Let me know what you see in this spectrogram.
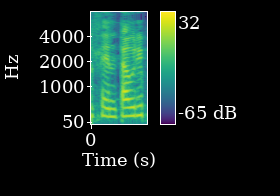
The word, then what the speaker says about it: centauri: Tienes que decir centauri porque lo estamos pronunciando a la española. Una cosa sería la prosodia, ¿eh? la, acentuación, pero esa C ahí está perfecta.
